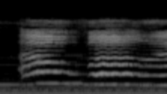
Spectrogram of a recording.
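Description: A woman singing high, held notes with vibrato through a microphone, entering about a quarter second in and pausing briefly near the one-second mark. A steady chord is held underneath.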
